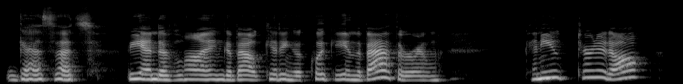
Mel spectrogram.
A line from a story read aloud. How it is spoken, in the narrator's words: He said hoarsely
